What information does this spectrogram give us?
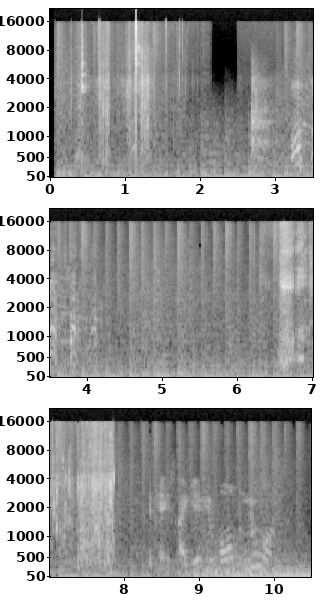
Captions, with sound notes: (golf club swings and hits the ball) (crash sound) (laughs) (intense music) (loud breath) - Okay, I gave you all the nuance.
